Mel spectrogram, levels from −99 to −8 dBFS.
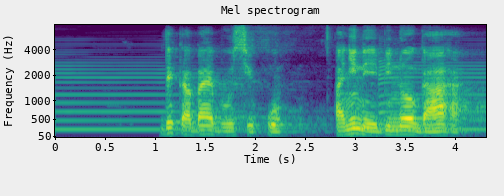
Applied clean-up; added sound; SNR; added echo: none; Wind instrument, woodwind instrument; 19 dB; reverberation time 0.9 s.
